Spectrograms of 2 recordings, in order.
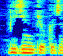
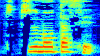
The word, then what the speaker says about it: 美人局: 実は美人局じゃなくて、つつもたせって読むんです。大家可能觉得应该读作美人局，其实呢，它读作つつもたせ。結構覚えにくいと思うんですけど、啊。读作字母大赛，我觉得还蛮难记的一个词，我到现在还记不住。えー、つつもたせとは、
